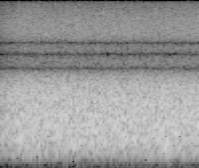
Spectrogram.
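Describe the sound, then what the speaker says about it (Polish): A mountain stream on the trail to the Blue Eye near Theth, Albania, rushes in a steady, loud wash of water close to the microphone, with no voices. "Tutaj płynie strumień."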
